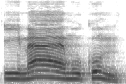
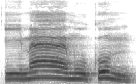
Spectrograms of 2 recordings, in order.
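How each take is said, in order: No difference in how they are said.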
